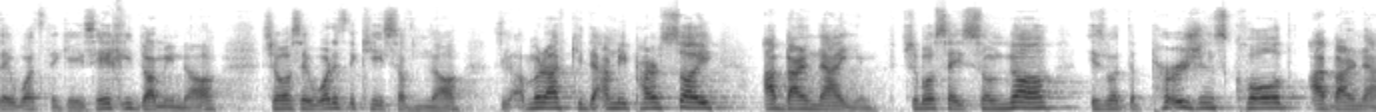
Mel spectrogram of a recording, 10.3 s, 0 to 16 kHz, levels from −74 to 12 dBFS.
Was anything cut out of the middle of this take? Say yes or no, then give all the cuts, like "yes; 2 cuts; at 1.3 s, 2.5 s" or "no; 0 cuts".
yes; 2 cuts; at 3.7 s, 6.7 s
